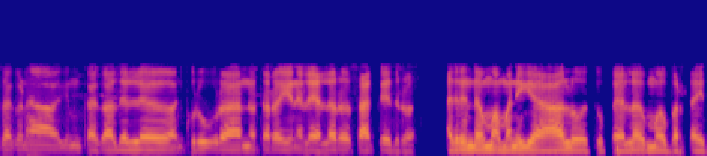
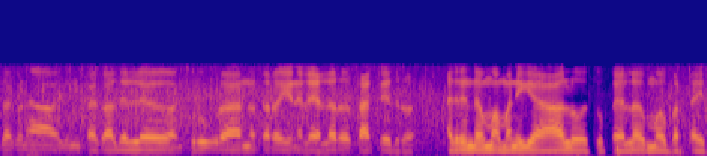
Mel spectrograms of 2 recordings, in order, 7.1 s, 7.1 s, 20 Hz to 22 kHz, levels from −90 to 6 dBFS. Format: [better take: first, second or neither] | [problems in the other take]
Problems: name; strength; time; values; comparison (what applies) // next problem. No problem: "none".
first | background sound (Applause / Crowd); 17 dB below the speech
